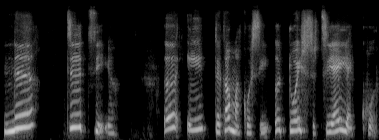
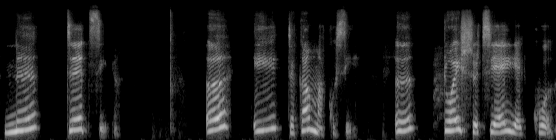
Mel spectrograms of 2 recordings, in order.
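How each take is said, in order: First: The sentence is spoken at a quicker pace. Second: The sentence is spoken at a slower pace. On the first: "I try to say that slow" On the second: "Let me try to say it slower"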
